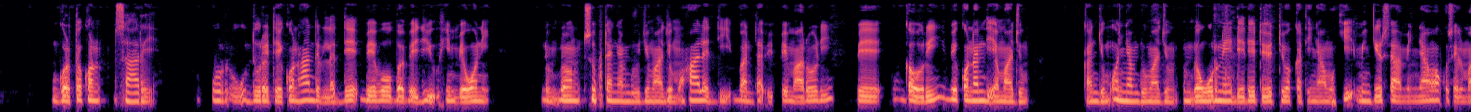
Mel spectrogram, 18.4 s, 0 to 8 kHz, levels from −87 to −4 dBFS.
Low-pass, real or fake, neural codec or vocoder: 7.2 kHz; real; none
